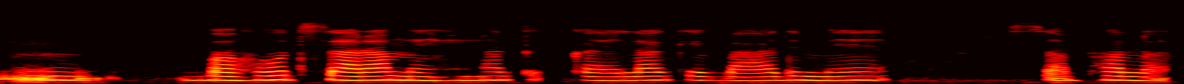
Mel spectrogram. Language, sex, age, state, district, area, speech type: Maithili, female, 30-45, Bihar, Sitamarhi, urban, spontaneous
